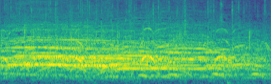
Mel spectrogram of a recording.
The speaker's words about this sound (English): Or sometimes we might joke and like there's a sudden moment where we want to change subjects or just have a funny thing and it's, or we get some clapping and cheers.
